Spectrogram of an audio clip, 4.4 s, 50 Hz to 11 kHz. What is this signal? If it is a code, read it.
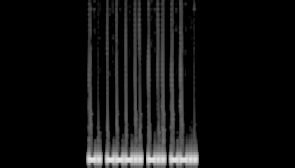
Morse code, heard as a keyed tone, about 36 wpm, 700 Hz. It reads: N8DZ
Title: USA Call Signs - 4 Characters - Repeated 2x - 35wpm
